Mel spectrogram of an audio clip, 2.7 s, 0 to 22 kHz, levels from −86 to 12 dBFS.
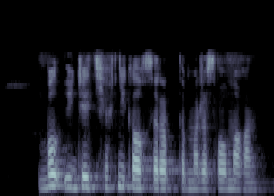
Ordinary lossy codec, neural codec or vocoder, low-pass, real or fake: none; none; none; real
